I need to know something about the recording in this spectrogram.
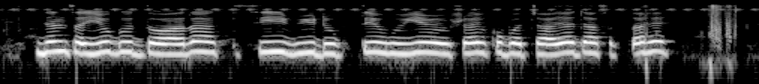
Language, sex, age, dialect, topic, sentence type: Hindi, female, 56-60, Awadhi Bundeli, banking, statement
